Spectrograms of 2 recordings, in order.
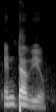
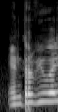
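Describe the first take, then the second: First: इंटरव्यू said "in-ta-view", no R; silent R. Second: इंटरव्यू said "in-tar-view", R pronounced; sounded R. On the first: Teacher gives students the answer, इंटरव्यू with silent R. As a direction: skip the R in इंटरव्यू, falling tune. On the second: Teacher offers students the wrong option, इंटरव्यू with sounded R. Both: Shown as a demonstration. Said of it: "ना कि र नहीं बोल के".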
